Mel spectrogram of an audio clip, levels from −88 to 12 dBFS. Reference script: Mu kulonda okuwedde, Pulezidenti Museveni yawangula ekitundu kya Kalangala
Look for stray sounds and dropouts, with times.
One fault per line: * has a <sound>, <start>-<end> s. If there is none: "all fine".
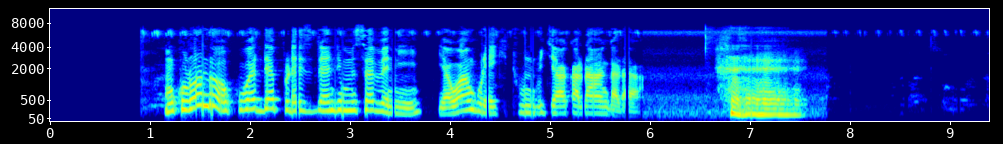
* has a laugh, 6.5-7.6 s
